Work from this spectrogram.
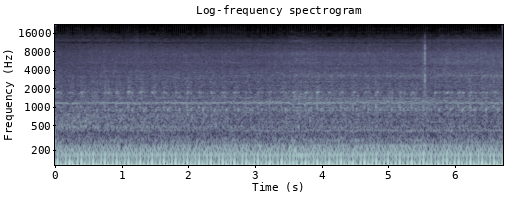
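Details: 2001 Jeep Cherokee with about 183,000 miles, after a new MagnaFlow stainless steel muffler replaced the split old one, which Muffler Weld paste failed to fix. A deep, steady idle rumble with an even, quiet exhaust pulse and no blowing or rasp; the exhaust sounds sealed.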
